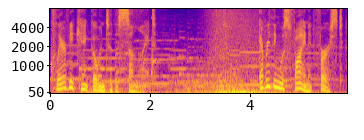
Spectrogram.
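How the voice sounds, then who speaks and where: A man playing an earnest, polite young man in a game drama, articulate and given to dramatic pauses. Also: a little high, sing-song, over music. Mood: troubled, earnest. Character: polite, expressive young male storyteller, gentle and earnest.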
